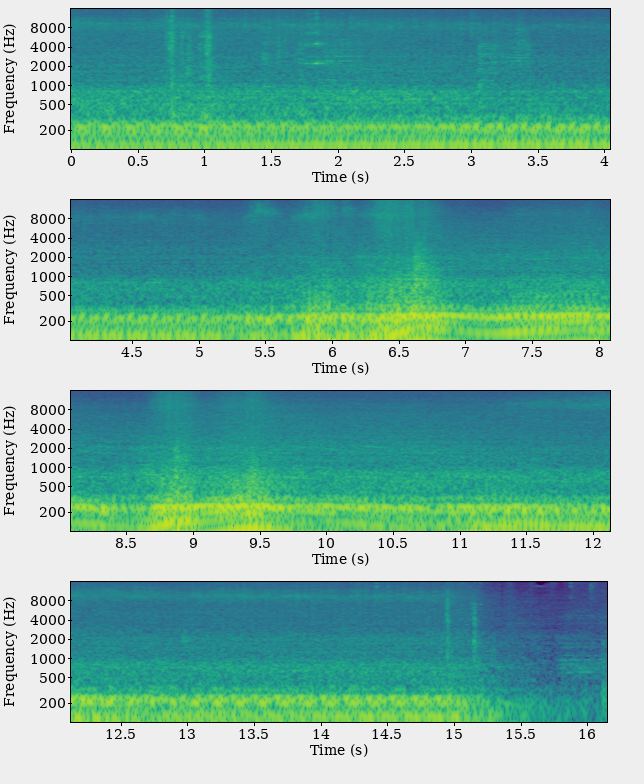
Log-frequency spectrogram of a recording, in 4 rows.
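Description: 1964 Chevrolet Impala's small-block Chevy V8 idling through a new dual exhaust with Magnaflow mufflers, revved several times from about five seconds in, then switched off near the end. A slight exhaust leak can be heard, which the owner puts at a pipe clamp.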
